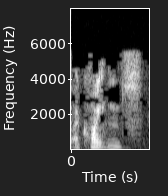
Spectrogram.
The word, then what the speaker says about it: acquaintance: I mispronounced acquaintance. Acquaintance. I added a syllable.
